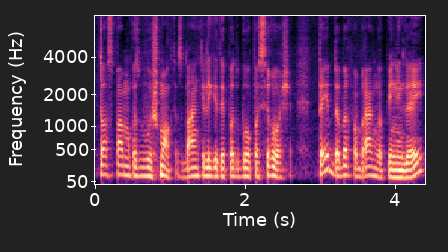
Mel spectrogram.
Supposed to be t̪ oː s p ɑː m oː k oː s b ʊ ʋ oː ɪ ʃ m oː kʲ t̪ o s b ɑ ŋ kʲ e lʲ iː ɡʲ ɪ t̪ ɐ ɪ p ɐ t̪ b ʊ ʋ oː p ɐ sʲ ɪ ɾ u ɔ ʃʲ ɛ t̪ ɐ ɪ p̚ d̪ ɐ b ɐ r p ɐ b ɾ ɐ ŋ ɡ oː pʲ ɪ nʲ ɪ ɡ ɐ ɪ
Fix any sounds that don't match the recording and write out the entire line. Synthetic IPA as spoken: t̪ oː s p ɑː m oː k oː s b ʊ ʋ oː ɪ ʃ m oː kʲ t̪ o s b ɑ ŋ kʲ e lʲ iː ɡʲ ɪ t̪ ɐ ɪ p ɐ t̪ b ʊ ʋ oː p ɐ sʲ ɪ ɾ u ɔ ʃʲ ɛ t̪ ɐ ɪ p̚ d̪ ɐ b ɐ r p ɐ b ɾ ɐ ŋ ɡ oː pʲ ɪ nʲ ɪ ɡ ɐ ɪ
